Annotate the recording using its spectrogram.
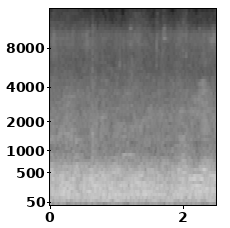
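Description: Men's voices talking over one another in a close group, with some knocking or shuffling underneath.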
